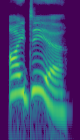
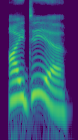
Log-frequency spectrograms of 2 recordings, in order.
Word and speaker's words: idea: Idea. Idea. Don't add r at the end.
